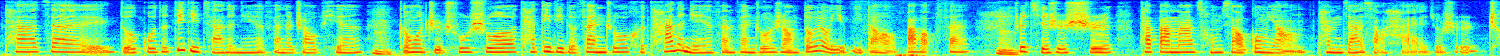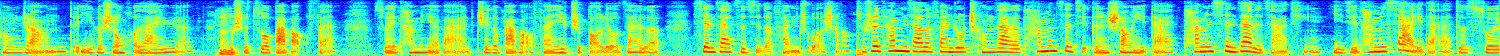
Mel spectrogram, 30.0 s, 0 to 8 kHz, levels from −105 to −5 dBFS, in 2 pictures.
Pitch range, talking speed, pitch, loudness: 195-235 Hz, 275 characters per minute, 215 Hz, -23 LUFS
